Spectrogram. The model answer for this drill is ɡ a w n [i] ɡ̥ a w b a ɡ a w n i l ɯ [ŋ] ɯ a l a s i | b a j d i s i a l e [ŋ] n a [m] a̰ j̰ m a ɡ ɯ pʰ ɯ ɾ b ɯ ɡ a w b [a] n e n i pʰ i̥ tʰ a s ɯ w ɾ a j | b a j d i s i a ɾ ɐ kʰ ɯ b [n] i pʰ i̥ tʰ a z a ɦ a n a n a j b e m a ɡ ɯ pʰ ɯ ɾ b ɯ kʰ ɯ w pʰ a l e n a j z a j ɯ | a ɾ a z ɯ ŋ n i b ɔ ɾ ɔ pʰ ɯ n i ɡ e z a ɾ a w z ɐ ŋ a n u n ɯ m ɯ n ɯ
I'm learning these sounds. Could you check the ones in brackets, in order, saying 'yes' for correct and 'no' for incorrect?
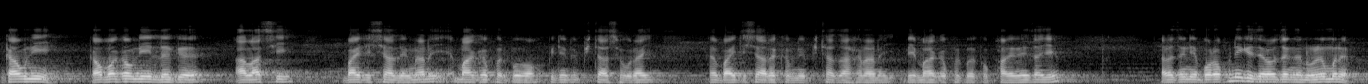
yes, no, yes, no, no, yes

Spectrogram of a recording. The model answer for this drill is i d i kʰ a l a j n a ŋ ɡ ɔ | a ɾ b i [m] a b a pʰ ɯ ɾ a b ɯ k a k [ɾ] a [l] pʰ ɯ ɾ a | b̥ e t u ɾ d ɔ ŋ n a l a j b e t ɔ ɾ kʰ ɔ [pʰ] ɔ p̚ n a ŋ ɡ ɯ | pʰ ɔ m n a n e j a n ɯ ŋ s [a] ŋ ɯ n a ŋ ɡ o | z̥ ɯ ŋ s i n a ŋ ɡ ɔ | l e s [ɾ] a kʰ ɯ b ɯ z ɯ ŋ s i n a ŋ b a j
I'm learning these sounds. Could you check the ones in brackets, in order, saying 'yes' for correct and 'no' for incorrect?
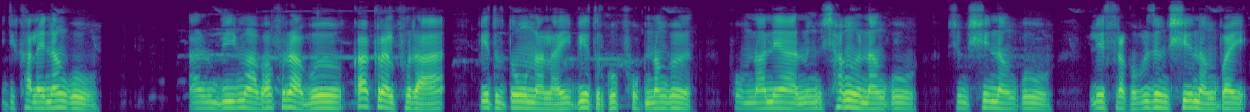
yes, yes, yes, yes, yes, yes

